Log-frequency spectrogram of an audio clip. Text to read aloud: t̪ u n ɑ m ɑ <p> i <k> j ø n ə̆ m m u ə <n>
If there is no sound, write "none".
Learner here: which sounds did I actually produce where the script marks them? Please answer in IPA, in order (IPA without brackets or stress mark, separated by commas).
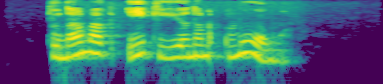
k, k, m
